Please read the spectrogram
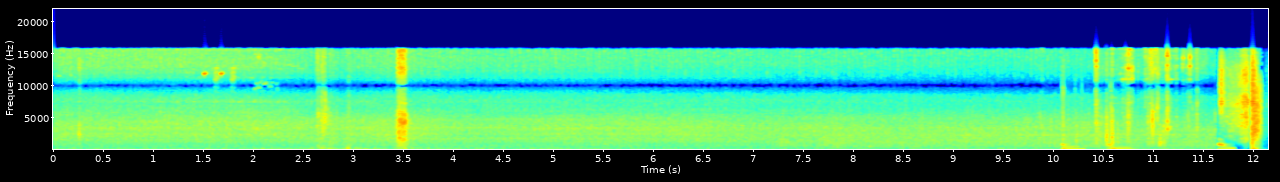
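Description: A Nissan hatchback's engine running steadily with a low hum, with two light clicks a few seconds in. About ten seconds in, music with a heavy beat starts.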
